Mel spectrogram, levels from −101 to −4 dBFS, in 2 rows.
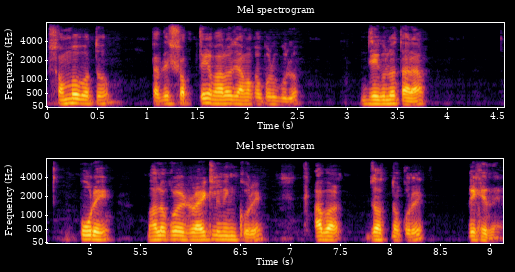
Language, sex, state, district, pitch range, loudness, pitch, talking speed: Bengali, male, West Bengal, Kolkata, 130-145 Hz, -20 LUFS, 135 Hz, 125 wpm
